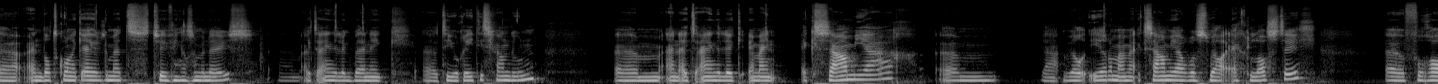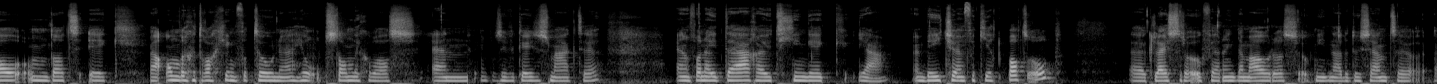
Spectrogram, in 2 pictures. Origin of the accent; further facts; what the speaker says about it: Tegelen, Limburg, Netherlands; ik ben geboren in Tegelen. Ik ben toen opgegroeid met beide ouders en mijn broer en zus.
